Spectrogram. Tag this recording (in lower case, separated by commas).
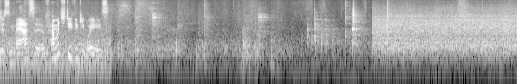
inside a small room, speech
